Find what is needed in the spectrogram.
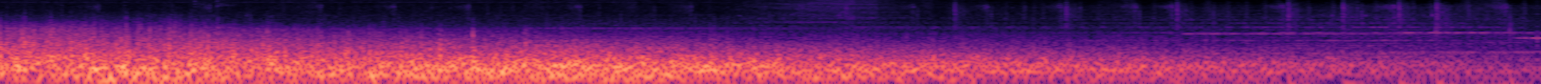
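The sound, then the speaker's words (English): A deep, continuous roar from a missile launch and nuclear explosions, a broad, rumbling blast of noise that starts loud and slowly fades away. “ignition. The Soviets would launch their missiles, and both countries would become a radioactive wilderness.”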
